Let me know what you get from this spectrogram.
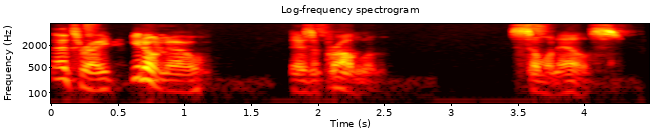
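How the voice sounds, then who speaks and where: A man's voice: lowish voice, huge pitch swings, slow pace, vocal fry, slightly rough, dry recording, heavily acted. A man playing a scheming confidant in a play table read, speaking conspiratorially. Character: scheming male confidant leaving lovers alone.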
